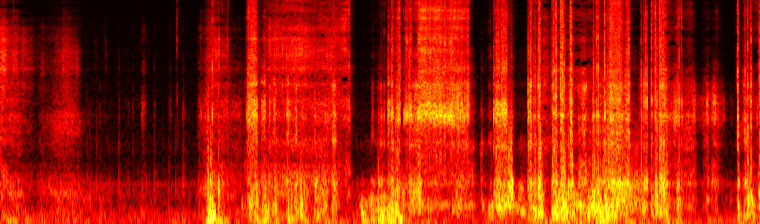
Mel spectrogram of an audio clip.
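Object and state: Wooden picks scraping inside silicone ear models.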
